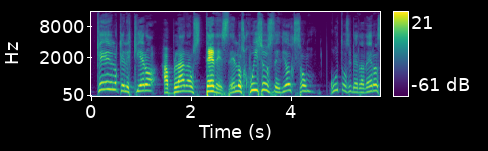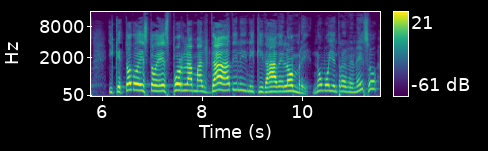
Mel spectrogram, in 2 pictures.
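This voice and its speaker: Slow, high-voiced preacher man. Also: expressive. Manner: emphatic, swings between loud declamation and low asides; stretches key words slowly for emphasis. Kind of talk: sermon. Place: church service.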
